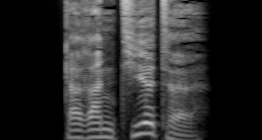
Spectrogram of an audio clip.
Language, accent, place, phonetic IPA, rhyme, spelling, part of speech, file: German, Germany, Berlin, [ɡaʁanˈtiːɐ̯tə], -iːɐ̯tə, garantierte, adjective / verb, De-garantierte.ogg
- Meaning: inflection of garantieren: 1. first/third-person singular preterite 2. first/third-person singular subjunctive II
